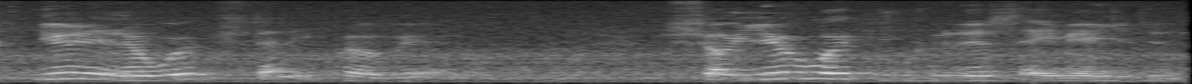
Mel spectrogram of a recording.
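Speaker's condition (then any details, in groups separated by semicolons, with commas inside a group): Cerebral palsy; from birth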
